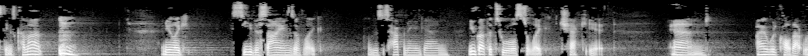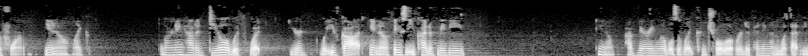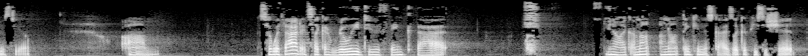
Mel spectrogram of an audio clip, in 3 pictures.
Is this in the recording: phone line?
no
